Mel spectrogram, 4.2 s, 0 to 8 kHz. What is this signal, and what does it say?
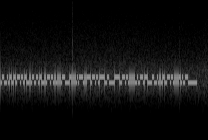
RTTY (50 baud, 170 Hz shift), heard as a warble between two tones, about 1360 Hz centre, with static crashes. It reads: … CIC JMREE TVT YAMCW SA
